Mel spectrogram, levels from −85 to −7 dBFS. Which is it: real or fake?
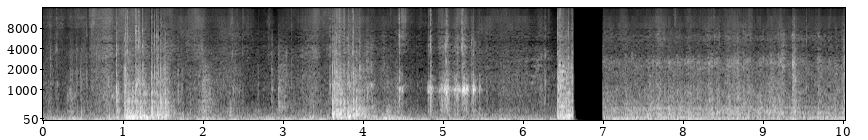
real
